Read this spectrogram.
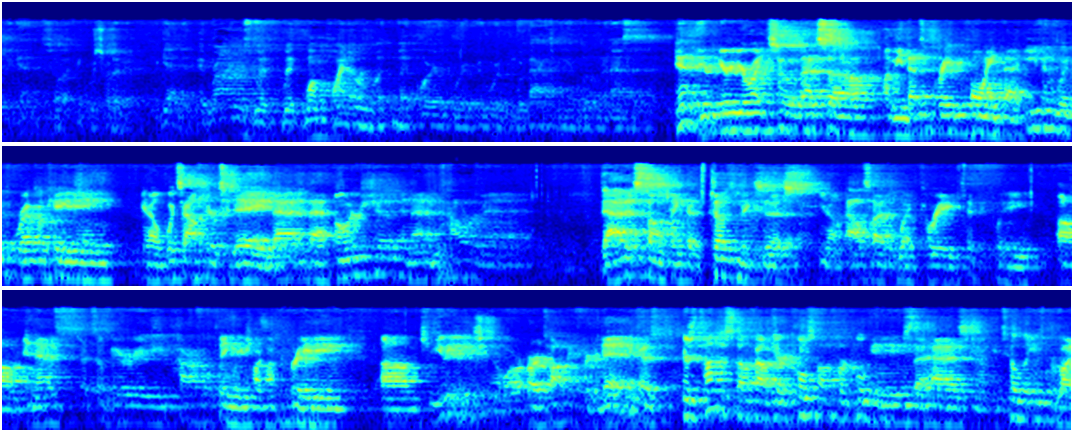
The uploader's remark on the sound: In a conversation live from Town Hall for NFT.NYC!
